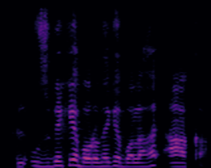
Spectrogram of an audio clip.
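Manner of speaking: ordinary talk, nothing marked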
